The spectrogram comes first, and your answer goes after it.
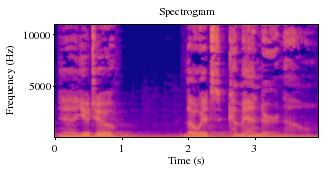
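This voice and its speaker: Deep, mellow, world-weary police commander. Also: male voice, big pitch swings, slow, exaggerated voice. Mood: cordial, awkward. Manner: blunt, informal. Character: gruff, world-weary male police commander, plain-spoken. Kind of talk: video game cutscene acting. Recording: faint ambient noise behind dialogue.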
